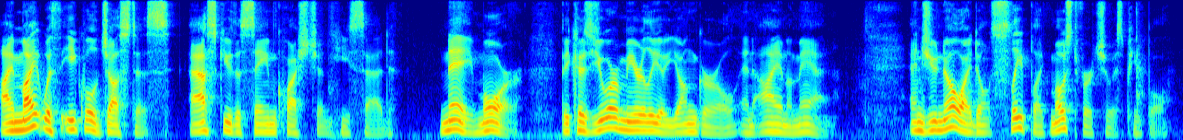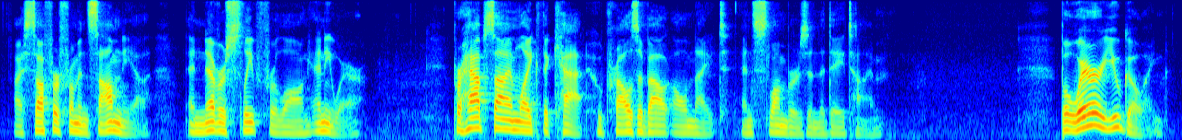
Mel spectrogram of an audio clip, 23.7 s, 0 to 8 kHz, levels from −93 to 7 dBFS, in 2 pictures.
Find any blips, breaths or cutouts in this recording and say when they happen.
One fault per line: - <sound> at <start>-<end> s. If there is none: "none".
none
